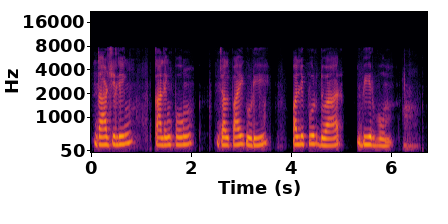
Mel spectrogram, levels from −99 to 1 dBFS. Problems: continuous background conversations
